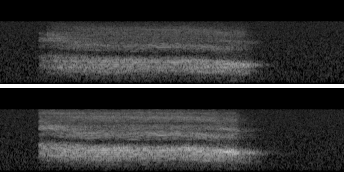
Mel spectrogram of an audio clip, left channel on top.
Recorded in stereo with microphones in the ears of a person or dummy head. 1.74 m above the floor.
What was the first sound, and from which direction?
Sawing, 40° right (ahead or behind).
